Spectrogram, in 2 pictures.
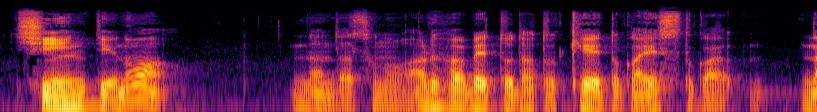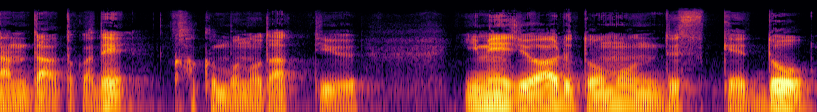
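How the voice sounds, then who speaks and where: Low-voiced man calmly explaining phonetics. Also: quick pace. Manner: relaxed and explanatory, many fillers, demonstrates sounds aloud. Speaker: podcast host explaining phonetics. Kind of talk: calm solo educational talk.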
